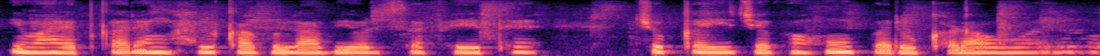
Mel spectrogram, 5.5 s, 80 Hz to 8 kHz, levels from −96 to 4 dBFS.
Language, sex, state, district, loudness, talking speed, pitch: Hindi, female, Mizoram, Aizawl, -16 LUFS, 155 wpm, 225 Hz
